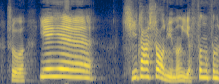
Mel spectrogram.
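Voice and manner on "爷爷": put-on high, loud tearful cry in a girl's voice. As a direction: burst into tears calling grandpa. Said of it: "顿时哭了出来". (哭喊爷爷)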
